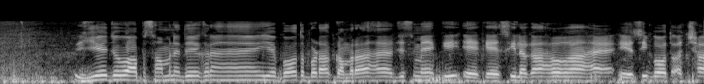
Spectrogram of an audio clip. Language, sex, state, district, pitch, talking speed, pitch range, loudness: Hindi, male, Punjab, Fazilka, 185 Hz, 185 wpm, 170-195 Hz, -16 LUFS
